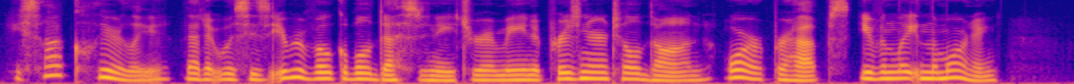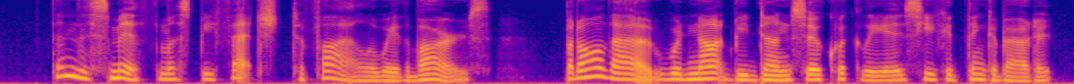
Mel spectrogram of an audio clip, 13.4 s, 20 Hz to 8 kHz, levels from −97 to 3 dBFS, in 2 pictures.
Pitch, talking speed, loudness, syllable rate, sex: 195 Hz, 215 wpm, -17 LUFS, 5.5 syllables/s, female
